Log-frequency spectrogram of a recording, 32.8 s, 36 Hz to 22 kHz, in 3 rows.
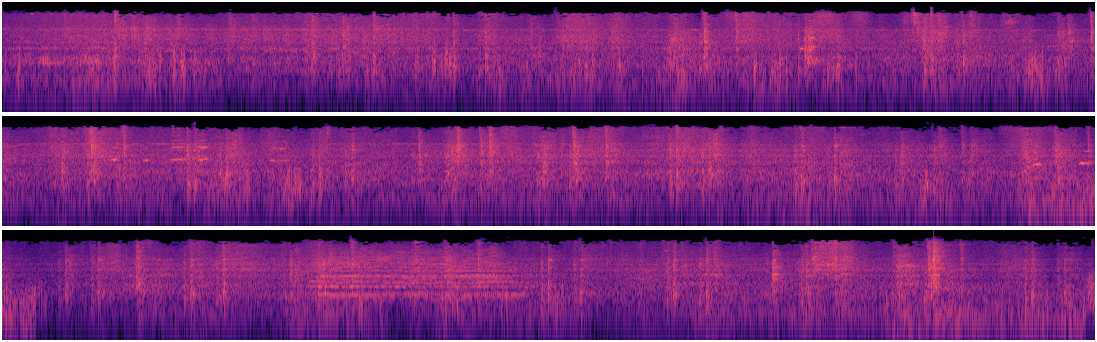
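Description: Fepasa EMD SD39 diesel locomotive passing close by at the head of a container freight train, followed by loaded container flat cars rolling past with a steady clatter and clickety-clack of wheels over the rail. Near the end a steady pitched tone sounds for about two seconds.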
